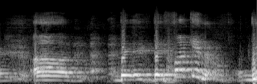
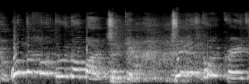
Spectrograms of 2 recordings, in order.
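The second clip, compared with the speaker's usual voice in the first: laughing shout; 11 semitones higher, faster than usual. Real, not acted. Laughing at own city ignorance.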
